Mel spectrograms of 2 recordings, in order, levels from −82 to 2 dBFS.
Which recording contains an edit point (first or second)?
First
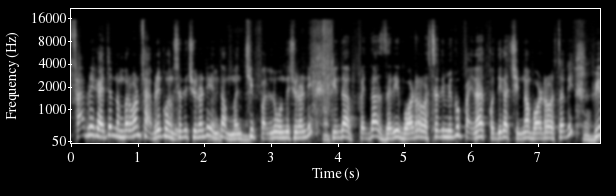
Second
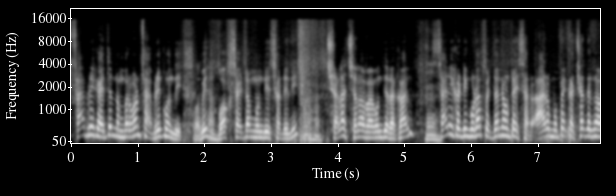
first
